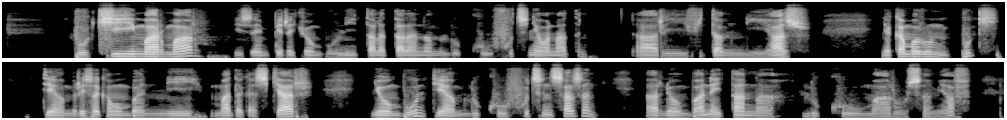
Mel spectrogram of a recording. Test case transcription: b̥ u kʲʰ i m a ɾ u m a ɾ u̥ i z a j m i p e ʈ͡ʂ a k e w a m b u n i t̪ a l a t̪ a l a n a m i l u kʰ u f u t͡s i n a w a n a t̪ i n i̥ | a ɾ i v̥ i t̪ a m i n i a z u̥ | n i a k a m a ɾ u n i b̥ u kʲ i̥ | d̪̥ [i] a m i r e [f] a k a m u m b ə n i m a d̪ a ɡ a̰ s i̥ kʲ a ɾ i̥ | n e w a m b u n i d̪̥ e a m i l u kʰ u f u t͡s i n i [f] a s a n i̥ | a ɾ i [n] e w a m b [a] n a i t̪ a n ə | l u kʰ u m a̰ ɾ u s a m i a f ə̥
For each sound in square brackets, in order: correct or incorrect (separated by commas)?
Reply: incorrect, incorrect, incorrect, correct, correct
